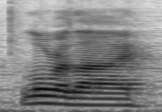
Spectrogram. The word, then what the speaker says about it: Lorelei: Lorelei. That's how you pronounce her name.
